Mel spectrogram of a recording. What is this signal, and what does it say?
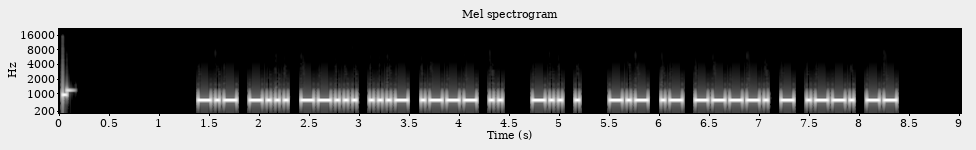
Morse code, heard as a keyed tone, about 28 wpm, 700 Hz. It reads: KB7VJI DE KA9TPM
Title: USA Callsign DE Callsign - 6 Characters - 28wpm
